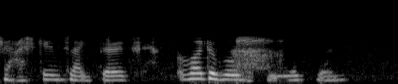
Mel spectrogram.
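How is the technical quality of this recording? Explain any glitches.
The recording has a narrowband, codec-coloured sound throughout, with one brief packet-loss glitch and two stretches where the speech ducks in level.

Throughout the clip, the speech is confined to a telephone band of roughly 150 Hz to 3.5 kHz and has a plainly audible rough, slightly synthetic edge. This is the iLBC codec. It codes each frame's excitation independently of the frame before, trading smoothness for robustness. The character fits iLBC's 20 ms frame mode at about 15 kbps. Above the 3.5 kHz line edge, nothing survives.

From 0.46 to 0.48 s there is a short held, faintly buzzy smear in place of fresh speech, fitting a single lost iLBC frame. The decoder covered the gap by repeating the last pitch cycle blended with noise. Because iLBC frames stand alone, the very next frame decodes cleanly, so the speech snaps back at once and the glitch is confined to that 20 ms.

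From 1.41 to 1.51 s and again from 2.65 to 3.25 s, the speech drops sharply in level, by around 15 dB at its deepest. This is likely speech suppressed in double talk. When both ends of a call talk at once, the echo canceller struggles to tell the near talker from loudspeaker echo and attenuates everything. That produces these momentary dips, the longer one lasting about half a second.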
